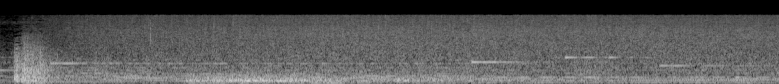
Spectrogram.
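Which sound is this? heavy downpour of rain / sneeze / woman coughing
heavy downpour of rain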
